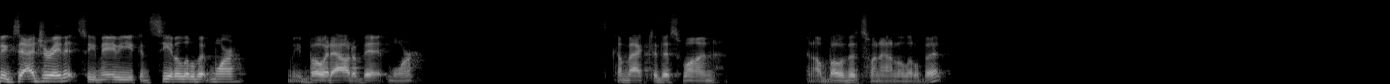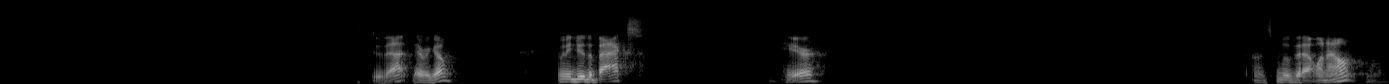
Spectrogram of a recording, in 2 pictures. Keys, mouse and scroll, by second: 0.9-1.6 typing, 2.1 click, 4.6 middle click, 4.7-5.5 scroll, 6.7 click, 7.9 click, 8.9-9.2 typing, 12.3 click, 14.4-14.9 scroll, 17.1 click, 21.5 right click, 21.7 click, 22.8 right click, 24.9 right click, 25.2 click, 25.6-26.6 scroll, 26.6-27.4 scroll.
